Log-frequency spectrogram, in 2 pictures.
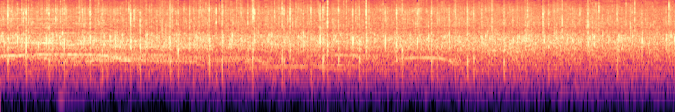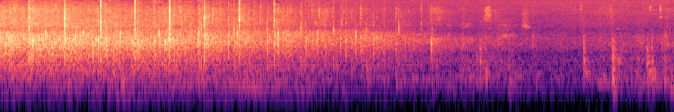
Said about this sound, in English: Let's have a round of applause for our Athletes of the Year from high school.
